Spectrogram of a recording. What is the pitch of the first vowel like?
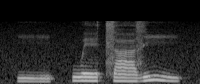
low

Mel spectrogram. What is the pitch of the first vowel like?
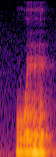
falling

